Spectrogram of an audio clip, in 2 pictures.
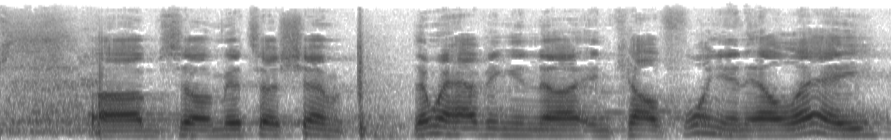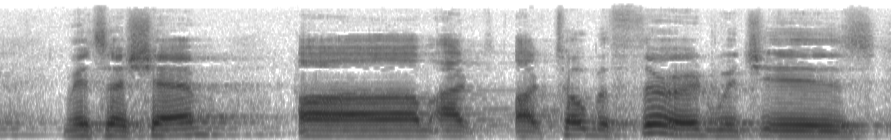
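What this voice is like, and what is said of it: Brooklyn accent. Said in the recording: “make fun of my Brooklyn accent”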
